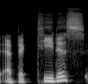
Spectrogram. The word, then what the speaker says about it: Epictetus: And obviously you're familiar with Epictetus. Is that the correct pronunciation? – Indeed.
